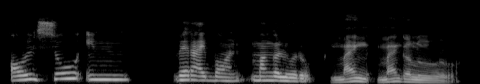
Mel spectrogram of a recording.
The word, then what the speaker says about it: Mangaluru: Like, how do you pronounce that? Mangaluru. Mangaloo. Yes, Mangaluru.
